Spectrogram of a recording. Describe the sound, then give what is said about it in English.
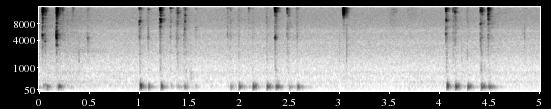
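Someone types a name on a computer keyboard, producing quiet clusters of crisp key clicks separated by short pauses. “I'm going to go and type in his name.”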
